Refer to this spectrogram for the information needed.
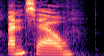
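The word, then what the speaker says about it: Bánh xèo: Ban Zhao. – Yeah. So it's like I said. And then what I think that I'm ordering is a seafood crepe. Is it a seafood Ban Zhao?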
